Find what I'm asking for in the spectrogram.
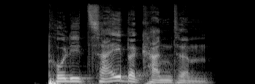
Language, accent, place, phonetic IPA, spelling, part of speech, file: German, Germany, Berlin, [poliˈt͡saɪ̯bəˌkantəm], polizeibekanntem, adjective, De-polizeibekanntem.ogg
- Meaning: strong dative masculine/neuter singular of polizeibekannt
